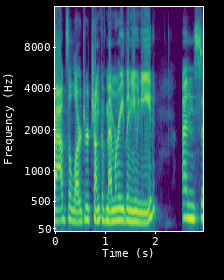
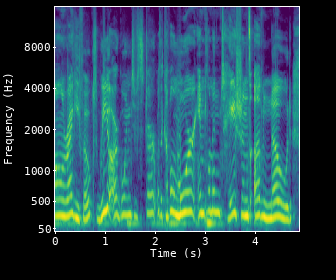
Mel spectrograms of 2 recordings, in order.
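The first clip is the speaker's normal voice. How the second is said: put-on radio announcer voice, higher pitched; 5 semitones higher than usual. Greeting the folks, in a put-on radio announcer voice. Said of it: "radio voice".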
